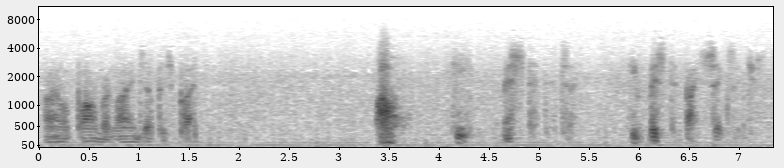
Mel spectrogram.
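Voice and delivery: whispered, reverent golf commentary. Shown as a demonstration. Showing the hushed golf announcer, whispered reverently. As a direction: barely breathe the words. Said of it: "they speak in a hushed voice".

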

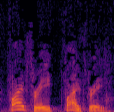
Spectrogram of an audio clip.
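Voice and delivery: ordinary talk, nothing marked

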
